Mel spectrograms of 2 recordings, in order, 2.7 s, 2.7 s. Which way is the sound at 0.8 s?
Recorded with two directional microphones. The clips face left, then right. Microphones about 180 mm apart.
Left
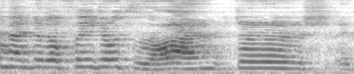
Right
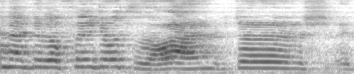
5° right (ahead or behind).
